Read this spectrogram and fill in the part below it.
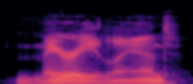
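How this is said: It is said in a British accent.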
